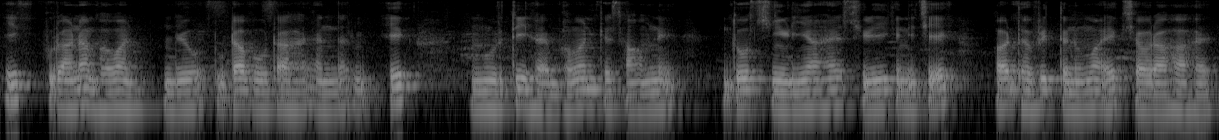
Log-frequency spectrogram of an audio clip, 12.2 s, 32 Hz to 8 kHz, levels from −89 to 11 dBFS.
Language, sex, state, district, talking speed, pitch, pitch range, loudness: Hindi, male, Maharashtra, Nagpur, 110 wpm, 110 Hz, 110-120 Hz, -41 LUFS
